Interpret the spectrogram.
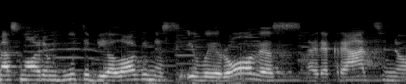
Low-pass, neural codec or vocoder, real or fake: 9.9 kHz; none; real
